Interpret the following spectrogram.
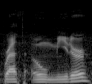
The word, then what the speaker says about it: Breathometer: It's like spelled like breath-o-meter, but it's pronounced Breathometer, like thermometer.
